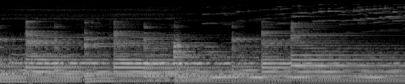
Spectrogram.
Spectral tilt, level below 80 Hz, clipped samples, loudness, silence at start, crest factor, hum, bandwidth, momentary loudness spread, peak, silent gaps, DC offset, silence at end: -4.5 dB/octave; -54 dBFS; under 0.1%; -25 LUFS; 0 s; 16 dB; none; 19 kHz; 4 LU; -10 dBFS; none; under 0.1%; 0 s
